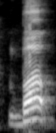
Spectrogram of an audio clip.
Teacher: ओष्ठ अल्पप्राण तथा घोष वर्ण का उदाहरण है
